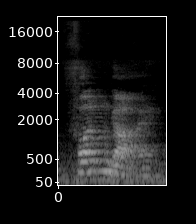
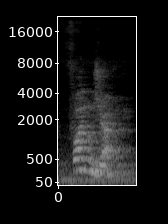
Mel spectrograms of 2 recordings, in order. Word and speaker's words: fungi: okay and i know people like to say fun guy but that's not how it's pronounced it's incorrect it's fungi okay from the term fungus we don't say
